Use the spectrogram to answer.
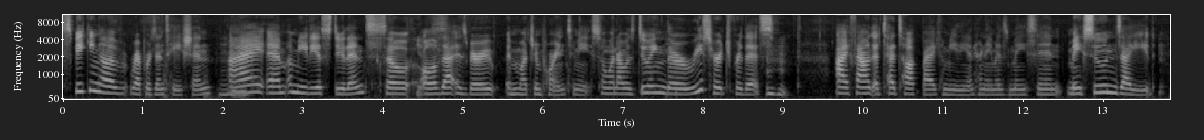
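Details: Adult woman speaking; normal speech.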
